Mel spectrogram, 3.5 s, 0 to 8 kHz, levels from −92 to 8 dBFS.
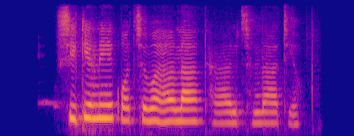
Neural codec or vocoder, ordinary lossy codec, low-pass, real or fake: codec, 16 kHz, 0.5 kbps, X-Codec, HuBERT features, trained on balanced general audio; AAC, 48 kbps; 7.2 kHz; fake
